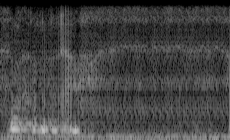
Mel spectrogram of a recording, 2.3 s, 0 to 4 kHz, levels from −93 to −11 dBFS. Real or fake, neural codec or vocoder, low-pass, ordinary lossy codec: fake; autoencoder, 22.05 kHz, a latent of 192 numbers a frame, VITS, trained on many speakers; 3.6 kHz; none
